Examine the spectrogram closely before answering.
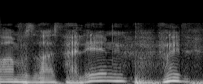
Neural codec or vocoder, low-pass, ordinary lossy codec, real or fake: codec, 24 kHz, 0.9 kbps, WavTokenizer, small release; 7.2 kHz; none; fake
